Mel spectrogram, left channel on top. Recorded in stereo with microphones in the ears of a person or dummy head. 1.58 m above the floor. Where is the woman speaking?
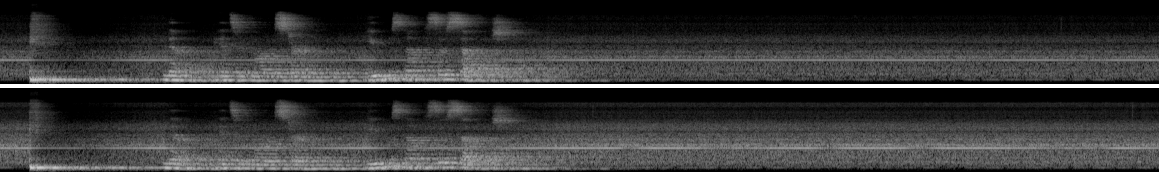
5° right (ahead or behind), 0.7 m.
